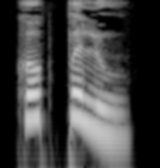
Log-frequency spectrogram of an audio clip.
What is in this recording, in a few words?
"ಕೊಪ್ಪಲು", kannada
